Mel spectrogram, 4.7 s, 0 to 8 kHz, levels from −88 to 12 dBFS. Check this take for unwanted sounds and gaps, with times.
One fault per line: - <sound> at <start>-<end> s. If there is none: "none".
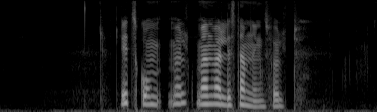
none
